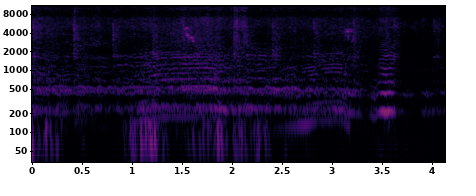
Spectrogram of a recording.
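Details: Worker honey bees in nonstop traffic at a feral colony: a steady, low, droning hum with a layered harmonic tone, swelling and dipping as bees pass, with faint low thumps beneath.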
